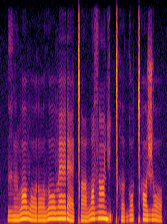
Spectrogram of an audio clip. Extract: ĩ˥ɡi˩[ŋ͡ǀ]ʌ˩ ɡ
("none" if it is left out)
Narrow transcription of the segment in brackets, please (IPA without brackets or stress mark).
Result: ǀʰ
